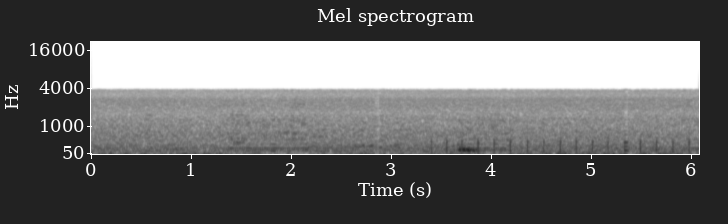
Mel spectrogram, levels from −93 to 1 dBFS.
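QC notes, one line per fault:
2.85 s and 5.34 s: packet loss with pitch repetition. Each time a single gap of about 30 ms opens, and the receiver covers it by replaying the most recent pitch period instead of leaving silence. Because the loss is so short, the repeated cycle never has time to fade out, so each event is heard as a brief held, buzzy stretch of tone. That sustained, periodic quality marks it apart from a click, which is a single sharp transient with no pitch.
3.40 to 5.99 s: train of clicks. Sharp ticks of much the same shape arrive at a steady 6.2 per second, roughly fifteen in all, standing well above the sound at around 20 dB louder at their peaks and continuing through pauses as well. A regularly timed pulse like this likely comes from electrical interference or a struggling interface. The even spacing and similar shape separate it from packet-loss repairs, which take on the pitch of the sound around them.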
